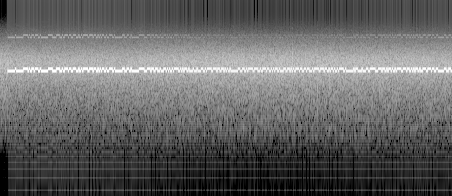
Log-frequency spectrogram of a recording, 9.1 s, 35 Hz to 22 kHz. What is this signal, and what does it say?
RTTY (45.45 baud, 170 Hz shift), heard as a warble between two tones, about 2200 Hz centre, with radio static. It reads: ON NE SAIT PRESQUE RIEN SUR LE DEBUT DE SA …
